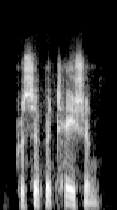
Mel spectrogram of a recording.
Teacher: syllables precipitation so it's on it's a it's a 5-4 word the emphasis is on the fourth syllable · The emphasis is on the 4th syllable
